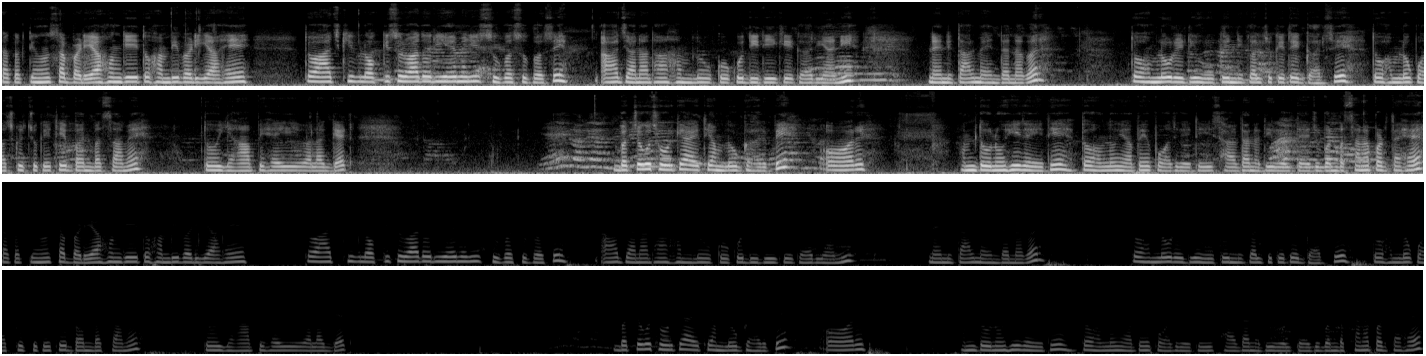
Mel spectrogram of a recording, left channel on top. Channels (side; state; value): right; quieter; 28.1 dB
